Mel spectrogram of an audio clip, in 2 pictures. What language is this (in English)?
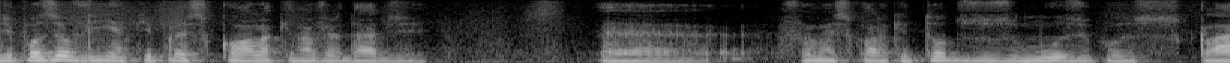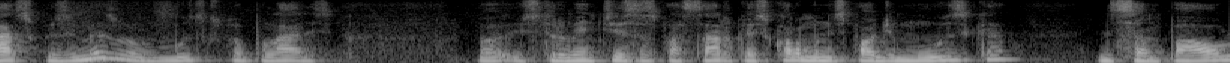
Portuguese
